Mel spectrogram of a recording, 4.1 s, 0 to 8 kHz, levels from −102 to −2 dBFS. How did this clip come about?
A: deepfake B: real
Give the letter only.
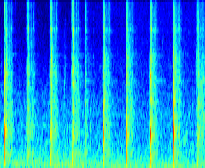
A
